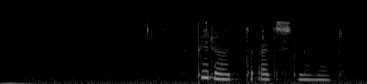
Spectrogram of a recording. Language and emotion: Russian, neutral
